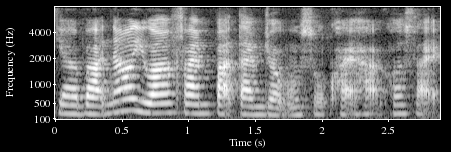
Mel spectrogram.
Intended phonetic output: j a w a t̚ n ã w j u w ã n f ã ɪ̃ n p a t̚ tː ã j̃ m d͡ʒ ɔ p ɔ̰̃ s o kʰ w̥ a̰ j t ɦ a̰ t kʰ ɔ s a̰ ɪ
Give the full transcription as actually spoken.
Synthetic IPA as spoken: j a b a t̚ n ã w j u w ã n f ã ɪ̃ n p a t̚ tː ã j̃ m d͡ʒ ɔ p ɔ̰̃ s o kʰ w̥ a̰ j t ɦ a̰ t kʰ ɔ s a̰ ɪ

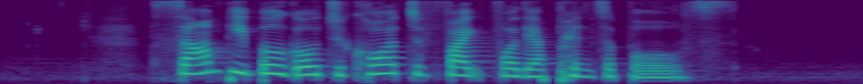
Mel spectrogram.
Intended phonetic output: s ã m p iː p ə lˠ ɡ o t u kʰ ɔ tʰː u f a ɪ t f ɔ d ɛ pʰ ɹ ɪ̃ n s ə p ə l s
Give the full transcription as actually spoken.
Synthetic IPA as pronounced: s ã m p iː p ə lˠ ɡ o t u kʰ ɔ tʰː u f a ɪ t f ɔ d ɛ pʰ ɹ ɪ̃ n s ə p ə l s

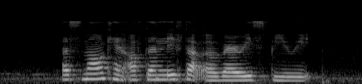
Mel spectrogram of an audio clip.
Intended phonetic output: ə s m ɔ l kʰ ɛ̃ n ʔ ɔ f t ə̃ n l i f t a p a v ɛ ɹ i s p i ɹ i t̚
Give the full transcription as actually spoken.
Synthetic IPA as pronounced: ə s m ɔ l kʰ ɛ̃ n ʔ ɔ f t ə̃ n l i f t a p ə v ɛ ɹ i s p i ɹ i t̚

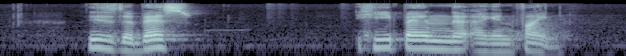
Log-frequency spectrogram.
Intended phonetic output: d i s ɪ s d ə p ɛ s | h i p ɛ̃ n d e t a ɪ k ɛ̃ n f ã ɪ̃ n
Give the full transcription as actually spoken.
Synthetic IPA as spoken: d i s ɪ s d ə b ɛ s | h i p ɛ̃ n d ɛ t a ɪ k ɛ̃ n f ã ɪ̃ n

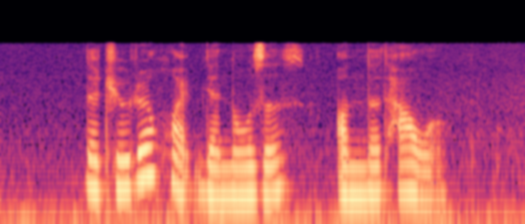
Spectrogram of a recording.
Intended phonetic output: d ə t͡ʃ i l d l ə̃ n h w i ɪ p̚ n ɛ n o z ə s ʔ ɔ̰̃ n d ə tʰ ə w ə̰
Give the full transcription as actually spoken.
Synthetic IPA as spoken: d ə t͡ʃ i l d ɹ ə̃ n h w a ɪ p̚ d ɛ n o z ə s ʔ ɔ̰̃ n d ə tʰ a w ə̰

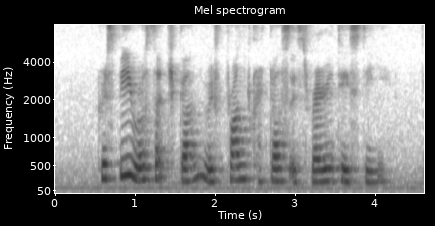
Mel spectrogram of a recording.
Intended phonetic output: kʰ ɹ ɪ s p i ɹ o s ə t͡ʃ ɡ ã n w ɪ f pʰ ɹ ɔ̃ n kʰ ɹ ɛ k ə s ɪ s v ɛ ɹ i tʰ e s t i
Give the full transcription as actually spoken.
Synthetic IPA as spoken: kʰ ɹ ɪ s p i ɹ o s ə t͡ʃ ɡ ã n w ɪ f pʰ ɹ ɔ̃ n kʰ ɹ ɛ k ə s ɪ s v ɛ ɹ i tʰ e s t i

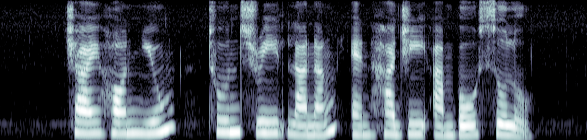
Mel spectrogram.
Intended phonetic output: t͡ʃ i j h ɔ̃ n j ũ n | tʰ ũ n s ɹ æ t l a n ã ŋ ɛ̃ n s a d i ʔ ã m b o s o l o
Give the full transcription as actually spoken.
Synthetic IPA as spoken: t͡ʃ a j h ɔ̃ n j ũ ŋ | tʰ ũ n s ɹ i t l a n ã ŋ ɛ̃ n h a d͡ʒ i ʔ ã m b o s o l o

